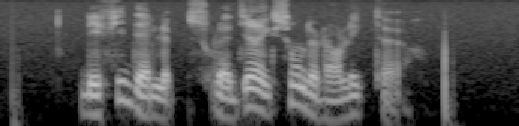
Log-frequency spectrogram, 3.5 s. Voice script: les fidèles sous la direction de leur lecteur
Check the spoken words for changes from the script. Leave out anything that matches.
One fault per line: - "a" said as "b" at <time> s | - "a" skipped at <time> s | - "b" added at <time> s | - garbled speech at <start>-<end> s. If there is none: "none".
none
